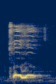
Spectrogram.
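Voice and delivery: very high squeaky tee-hee; a tiny high giggle. Shown as a demonstration. Reading the picture to children, a squeaky high giggle. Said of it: "like they're giggling".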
